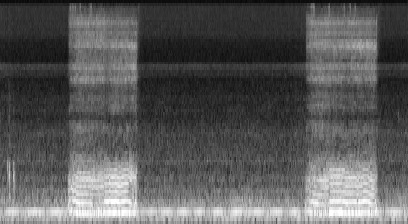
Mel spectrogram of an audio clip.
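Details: Puppy snoring while asleep: two long, buzzy, rattling snore breaths over a low steady room hum.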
